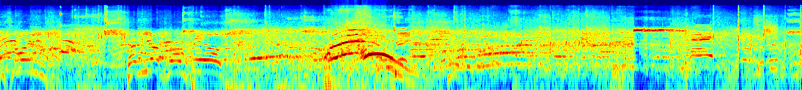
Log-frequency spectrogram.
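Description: Basketball game on a hardwood gym court: many short squeaks of sneakers on the court and a bouncing ball, with the loudest squeal, rising then falling, about three and a half seconds in.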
